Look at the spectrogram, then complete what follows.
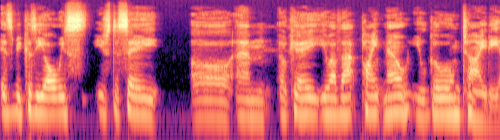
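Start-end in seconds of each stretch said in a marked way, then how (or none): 2.4-6.2 put-on older man's Bristol accent. Quoting John Tidy, an old guy from the pub: John Tidy's Bristol accent. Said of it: "I don't know why I'm doing it in a Bristol accent".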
